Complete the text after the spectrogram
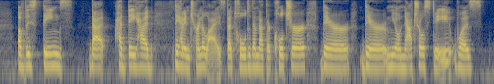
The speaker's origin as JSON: {"language": "English", "town": "Los Angeles", "region": "California", "country": "United States", "tie": "born or raised there", "said": "I definitely attribute my entrepreneurial spirit from growing up in Mid-City, in Pacoima, in these like underprivileged areas that are Black and Brown communities"}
